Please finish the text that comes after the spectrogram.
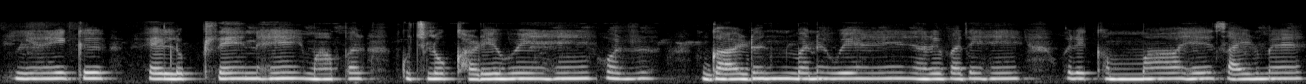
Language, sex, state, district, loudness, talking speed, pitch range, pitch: Hindi, female, Bihar, Madhepura, -13 LUFS, 110 wpm, 255-270 Hz, 265 Hz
